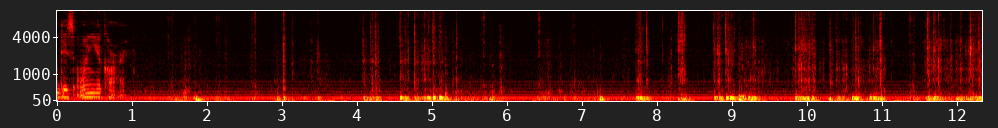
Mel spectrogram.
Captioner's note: 3x speed clip, keyboard clicking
